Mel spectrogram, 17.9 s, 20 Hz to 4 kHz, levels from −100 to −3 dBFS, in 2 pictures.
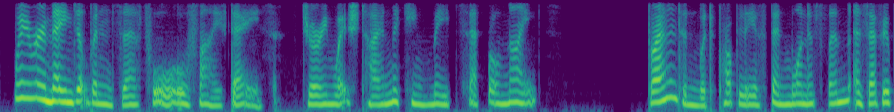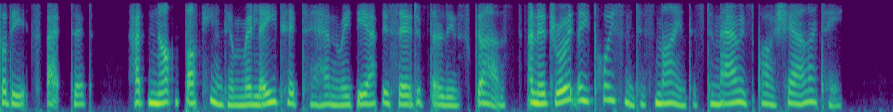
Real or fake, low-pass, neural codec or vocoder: fake; 3.6 kHz; codec, 16 kHz, 1 kbps, FunCodec, trained on LibriTTS, 50 frames a second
